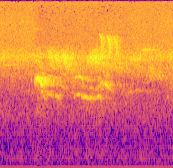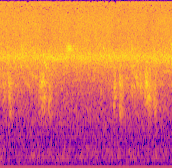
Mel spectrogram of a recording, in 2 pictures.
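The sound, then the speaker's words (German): A starling mimics a common buzzard's thin, mewing whistle, a short high call in the first couple of seconds. A steady, hissing insect-like drone and a few faint chirps continue throughout. “Aber diese anderen drei Vögel vorher, alles unser guter Star.”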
